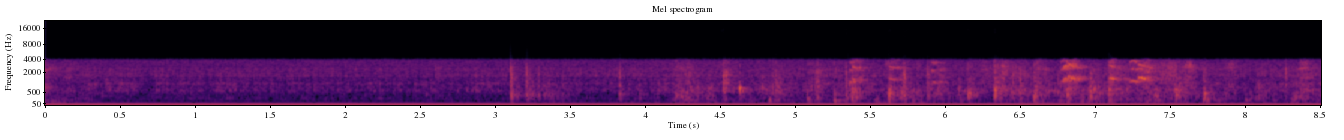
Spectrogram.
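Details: After a quiet start, a male Yorkshire Terrier at play breaks into rapid, irregular bursts of small, high-pitched barks and yips, several per second, with a few whiny, squeaky notes near the end.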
